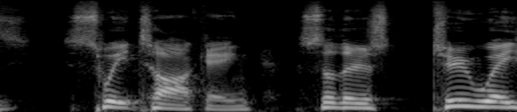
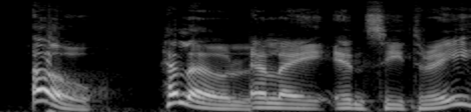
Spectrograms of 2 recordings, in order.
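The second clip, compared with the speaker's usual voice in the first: stuttering mechanical droid voice. Voicing a protocol droid turning to greet a visitor: stuttering protocol droid voice. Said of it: "He turns around in that stuttering, weird way".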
